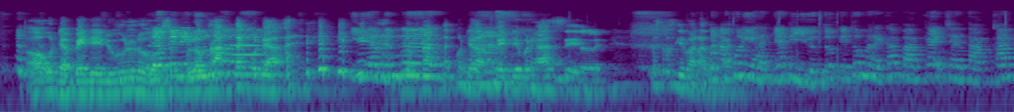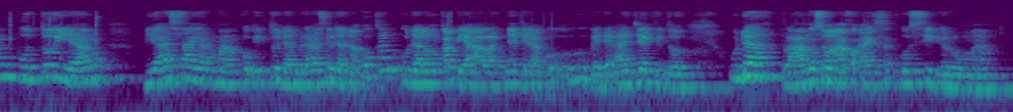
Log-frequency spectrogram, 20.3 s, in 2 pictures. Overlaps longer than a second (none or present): present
